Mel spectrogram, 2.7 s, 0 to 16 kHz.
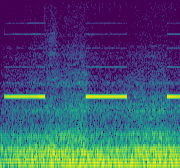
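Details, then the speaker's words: Toyota Scion tC bought at a Copart auction, being driven after a wiring harness repair: a high-pitched beep about 0.6 s long repeating every 1.2 s over engine and road noise; the seat belt warning chime works normally. "Well, the seat belt alarm works,"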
